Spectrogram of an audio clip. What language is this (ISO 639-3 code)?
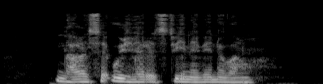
ces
